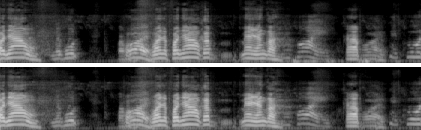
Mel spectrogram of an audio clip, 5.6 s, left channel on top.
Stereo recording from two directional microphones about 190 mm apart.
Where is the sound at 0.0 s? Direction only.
Centre (ahead or behind).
